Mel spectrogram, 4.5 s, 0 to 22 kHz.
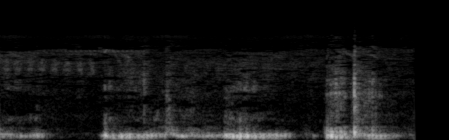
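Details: Lions feasting, Black Dam male lions with the Avoca Pride, 31 March 2024, give heavy, rasping low growls in three sustained bouts of one to two seconds each, separated by brief pauses.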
